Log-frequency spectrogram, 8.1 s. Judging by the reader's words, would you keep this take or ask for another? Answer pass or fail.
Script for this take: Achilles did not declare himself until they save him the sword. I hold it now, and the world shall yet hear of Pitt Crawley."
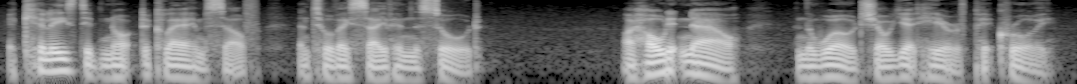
pass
